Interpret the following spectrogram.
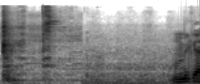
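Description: A metal ladle knocking twice against the rim of a pressure cooker pot, two sharp clinks about half a second apart.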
